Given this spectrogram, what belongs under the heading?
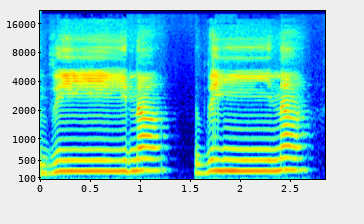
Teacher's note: ज़ाल में या की तरफ प्रेशर भी दे रहे, क्यों? क्योंकि यहाँ मद्दा हो रहा है तो एक अलिफ खींचना भी है। खींचते हुए आवाज़ नीचे को जाएगी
